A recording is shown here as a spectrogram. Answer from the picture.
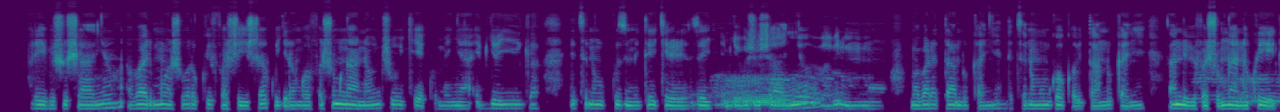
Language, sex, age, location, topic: Kinyarwanda, male, 18-24, Nyagatare, education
